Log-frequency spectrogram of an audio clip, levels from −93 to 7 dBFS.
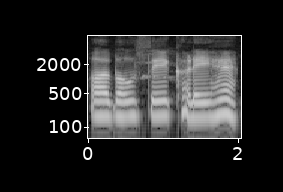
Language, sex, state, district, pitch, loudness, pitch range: Hindi, male, Jharkhand, Deoghar, 175 Hz, -17 LUFS, 170-180 Hz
